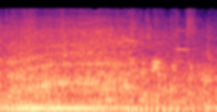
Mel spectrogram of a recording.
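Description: A motorcycle's engine running as it passes close by, loudest in the first second and fading away about a second and a half in.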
